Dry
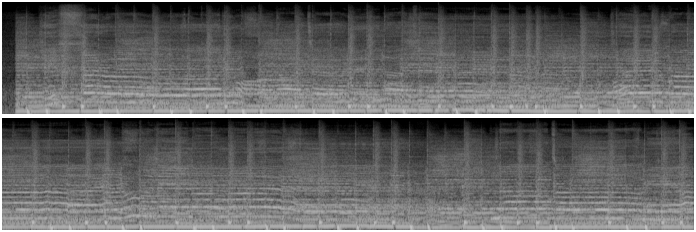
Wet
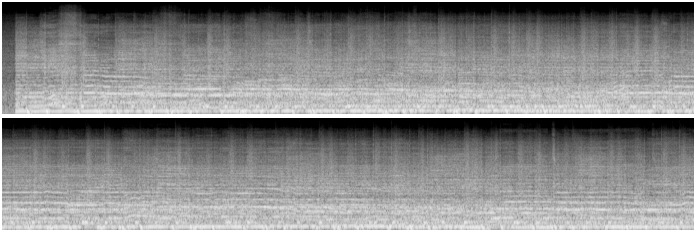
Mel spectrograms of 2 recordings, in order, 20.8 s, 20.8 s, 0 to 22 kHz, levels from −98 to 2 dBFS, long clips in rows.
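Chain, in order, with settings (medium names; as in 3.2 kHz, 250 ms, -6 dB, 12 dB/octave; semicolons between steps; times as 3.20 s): distance through air 84 m; echo whose repeats swap between lows and highs 749 ms, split 980 Hz, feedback 72%, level -2.5 dB; loudness maximiser +26 dB; trim -1 dB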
